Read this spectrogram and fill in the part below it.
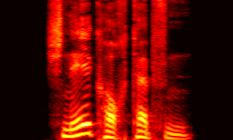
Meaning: dative plural of Schnellkochtopf
- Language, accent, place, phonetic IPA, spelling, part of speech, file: German, Germany, Berlin, [ˈʃnɛlkɔxˌtœp͡fn̩], Schnellkochtöpfen, noun, De-Schnellkochtöpfen.ogg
